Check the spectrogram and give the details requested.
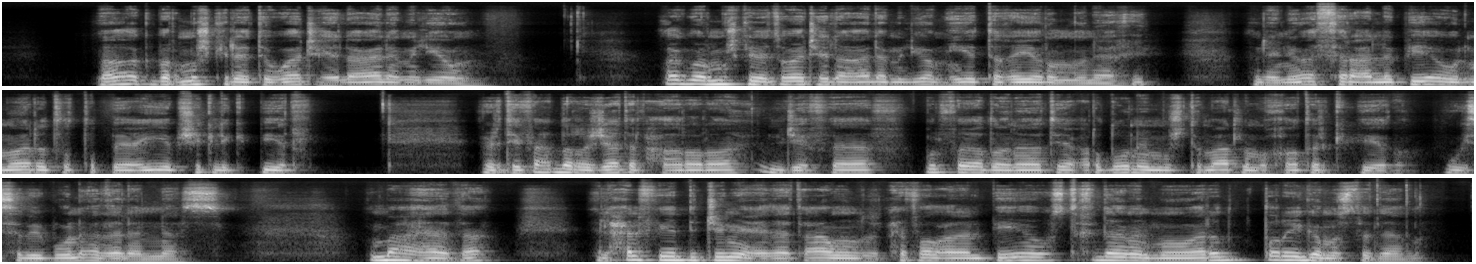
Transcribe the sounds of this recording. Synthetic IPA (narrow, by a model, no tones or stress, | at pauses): maʔak̚bɑɾˤmʊʃkɪlat̪ʊwaːd͡ʒɪhɪlʕaːlamɪljoːm | ʔak̚bɑɾˤmʊʃkɪlat̪waːd͡ʒɪhɪlʕaːlamɪljoːmɦɪjːat̪ːaɣajːʊɾlmʊnaːxi | lɪʔɪnjʊʔaθːɪɾʕalalbiːʔawɪlmawɑːɾˤɪd̪ˤɑt̪ˤːɑbiːʕɪjːabʃaklkabiːɾ | ʔɪɾt̪ɪfaːʕd̪ɑrˤːɑd͡ʒaːt̪ɪlħɑɾˤɑːɾˤɑɪld͡ʒafaːfwɪlfɑjɑd̪ˤɑːnaːt̪jɑʕɾɨd̪ˤuːnɪlmʊd͡ʒt̪amaʕaːt̪ɪlmaxɑːt̪ˤɨɾkḁb̥iːɾa | wɪjsabːɪbuːnʔaðalɪnːaːs | wmaʕɦaːðaʔɪlħalfijːad̪ːɪld͡ʒamiːʕʔɪðat̪ʕaːwanɪlħɪfɑðˤʕalalbiːʔawɪst̪ɪ̥xd̪aːmɪlmawaːɾɪd̪bɨt̪ˤːɑɾiːɡamʊst̪ad̪aːma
